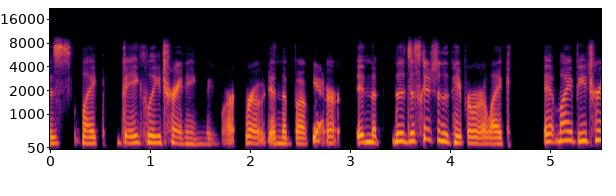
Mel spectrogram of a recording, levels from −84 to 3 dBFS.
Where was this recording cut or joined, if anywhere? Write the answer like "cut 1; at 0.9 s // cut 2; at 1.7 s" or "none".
cut 1; at 3.4 s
